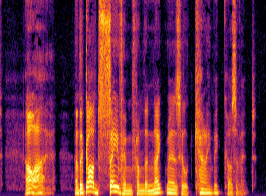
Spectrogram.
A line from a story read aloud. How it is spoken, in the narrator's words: Janik sighed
